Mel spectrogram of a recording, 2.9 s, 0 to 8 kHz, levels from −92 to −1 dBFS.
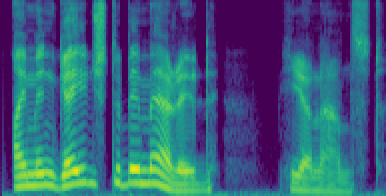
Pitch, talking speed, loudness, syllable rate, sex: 140 Hz, 145 wpm, -15 LUFS, 5.4 syllables/s, male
